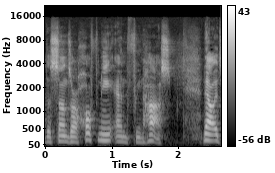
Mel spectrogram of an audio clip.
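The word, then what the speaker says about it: Phinehas: If you want to pronounce it Phineas, that's okay. But it's actually is pronounced Finhas.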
